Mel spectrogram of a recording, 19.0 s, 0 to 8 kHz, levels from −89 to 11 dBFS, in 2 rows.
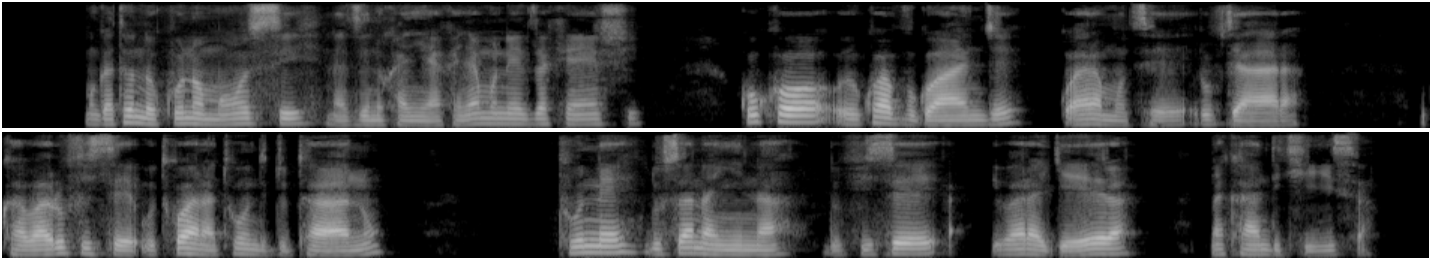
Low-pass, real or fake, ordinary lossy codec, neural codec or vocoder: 7.2 kHz; real; AAC, 32 kbps; none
